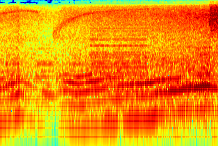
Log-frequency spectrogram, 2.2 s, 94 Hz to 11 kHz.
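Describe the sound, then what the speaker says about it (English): Loud 2JZ-swapped Beetle engine in GTA 5 revving, a rising, sustained high engine whine that climbs steadily in pitch across the whole stretch. "This thing's like extremely loud, but I love it."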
